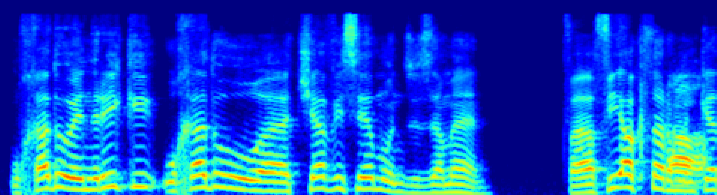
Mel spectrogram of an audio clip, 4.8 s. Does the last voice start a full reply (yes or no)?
no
